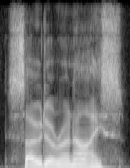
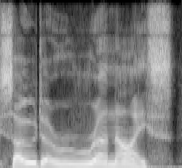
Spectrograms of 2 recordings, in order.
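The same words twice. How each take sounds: First: The linking R sound is light and smooth. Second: The linking R sound is strongly emphasized. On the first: The speaker calls it right. "You don't emphasize it" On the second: The speaker calls it wrong. "you don't say"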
